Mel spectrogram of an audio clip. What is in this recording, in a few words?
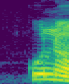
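"kuno", Malay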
